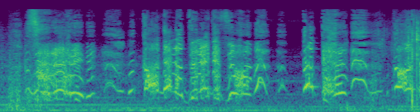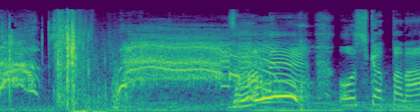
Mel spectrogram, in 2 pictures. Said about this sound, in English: Give the voice actress a raise. Holy crap. How do you scream like that? Just how do you scream like that, son?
